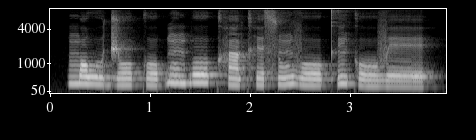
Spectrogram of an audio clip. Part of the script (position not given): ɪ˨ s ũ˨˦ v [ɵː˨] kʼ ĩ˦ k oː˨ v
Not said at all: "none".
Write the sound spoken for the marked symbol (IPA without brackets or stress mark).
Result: oː˨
